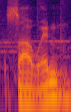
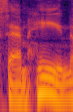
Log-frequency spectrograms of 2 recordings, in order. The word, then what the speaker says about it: Samhain: In modern times, Samhain, a Gaelic word pronounced Samhain, which is it throws people off because the way it's spelled. It's spelled S-A-M-H-A-I-N. People don't understand how to say that. They think Samhain. No, it's Samhain.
